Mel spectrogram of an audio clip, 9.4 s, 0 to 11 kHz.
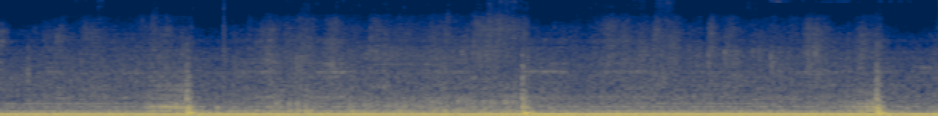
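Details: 2015 Mazda CX-5 on the road after replacing the front stabilizer links, which had been squeaking: only low road rumble and soft bumps over joints, with no squeak or creak from the front end; the suspension is now quiet.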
